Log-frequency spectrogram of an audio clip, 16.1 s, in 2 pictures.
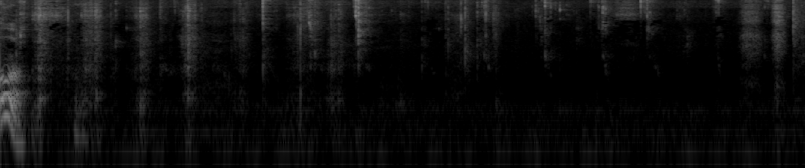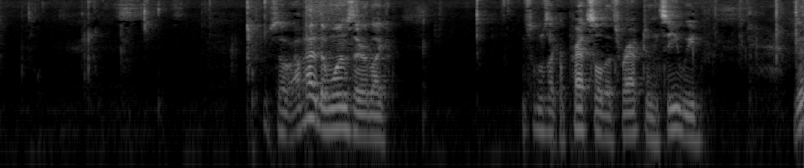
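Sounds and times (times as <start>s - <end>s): person chewing crunchy cracker: 0.0s - 10.8s, 15.1s - 16.0s.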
